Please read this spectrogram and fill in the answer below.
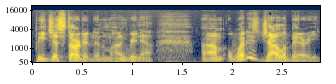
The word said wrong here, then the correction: Halaberry: Yeah, it's actually called halaberry. – Oh, halaberry. I'm so sorry. – Halaberry. My name is Hayley, so we call it halaberry because it's made with jalapenos and raspberries.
